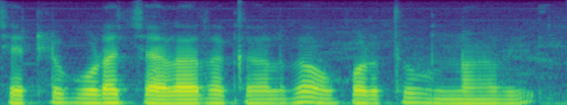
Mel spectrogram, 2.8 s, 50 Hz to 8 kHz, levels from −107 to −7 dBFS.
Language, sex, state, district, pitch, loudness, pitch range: Telugu, male, Telangana, Mahabubabad, 115 Hz, -20 LUFS, 115-125 Hz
